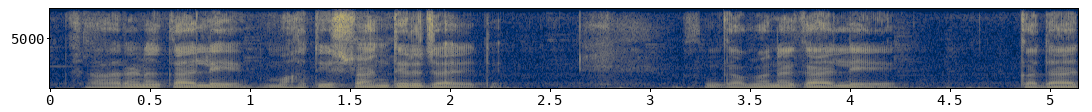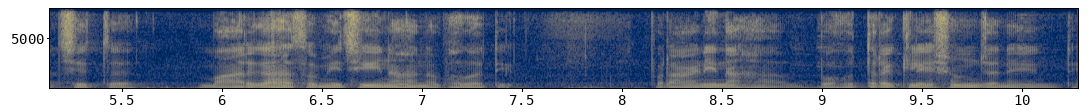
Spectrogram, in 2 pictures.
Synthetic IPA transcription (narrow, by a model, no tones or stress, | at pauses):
ʃaːɾɐɳ̃ɐkaːleːmɐɦɐt̪iʃɾaːnt̪iɾd͡ʒaːjɐt̪e | ɡɐmɐnɐkaːleːkɐd̪aːt͡ʃʰit̪maːɾɡɐɦɐ̆sɐmit͡ʃiːnɐɦɐnɐbʱɐʋɐt̪i | pɾaːɽ̃inɐɦɐ̆bɐɦut̪ɐɾɐkleːʂɐmd͡ʒɐnejnt̪i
